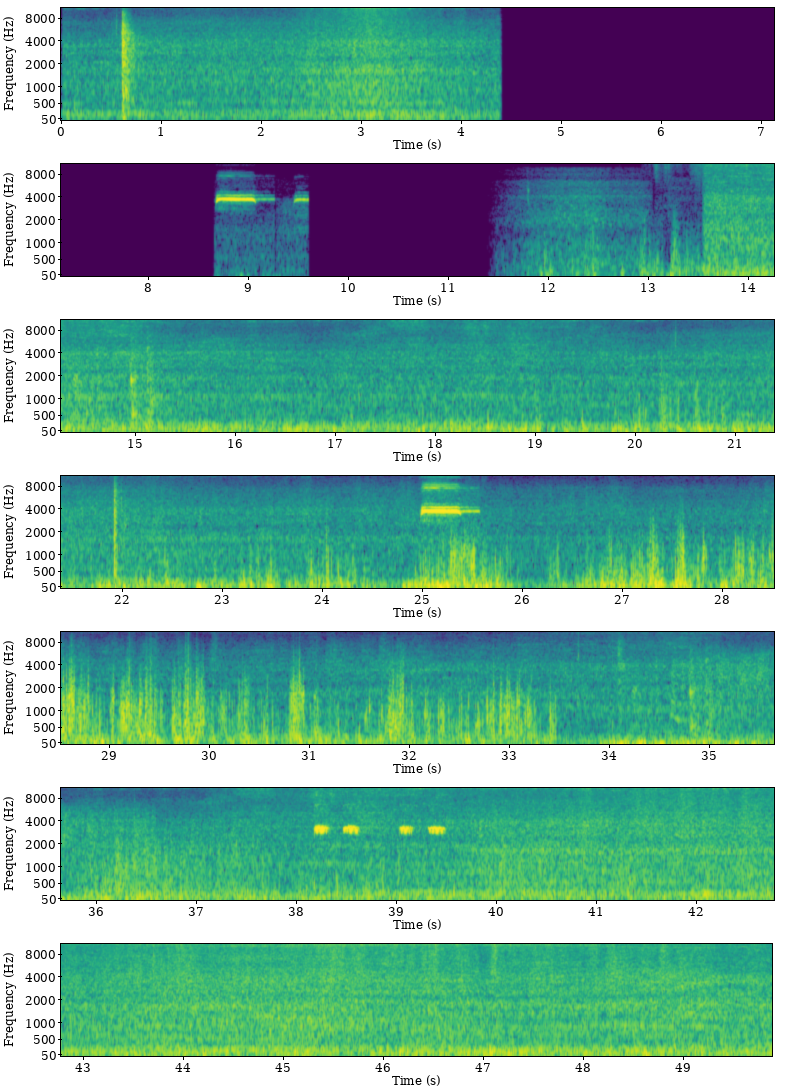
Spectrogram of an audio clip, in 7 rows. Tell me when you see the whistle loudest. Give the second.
25 s.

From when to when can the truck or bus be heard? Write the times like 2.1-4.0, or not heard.
0.0-4.5, 13.5-49.8.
